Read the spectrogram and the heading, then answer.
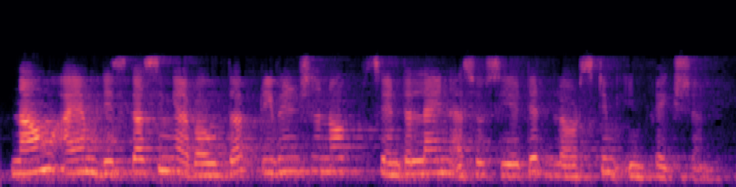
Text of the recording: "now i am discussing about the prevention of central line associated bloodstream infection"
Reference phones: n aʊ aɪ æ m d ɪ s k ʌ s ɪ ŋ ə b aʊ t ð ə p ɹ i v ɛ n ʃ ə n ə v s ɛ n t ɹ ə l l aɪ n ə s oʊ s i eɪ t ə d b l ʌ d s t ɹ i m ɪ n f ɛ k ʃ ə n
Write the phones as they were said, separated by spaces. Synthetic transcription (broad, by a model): n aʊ aɪ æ m d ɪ s k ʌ s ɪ ŋ ə b aʊ t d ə p ɹ i v ɛ n ʃ ə n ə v s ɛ n t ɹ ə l l aɪ n ə s oʊ s i eɪ t ə d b l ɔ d s t i m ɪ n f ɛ k ʃ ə n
